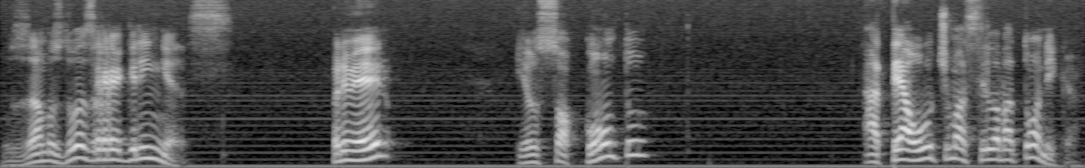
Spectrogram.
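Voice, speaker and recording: Slow, lively-voiced male teacher. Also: on the high side. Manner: didactic, asks rhetorical questions and answers them; reads poetry aloud slowly. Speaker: literature teacher. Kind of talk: recorded lecture.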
